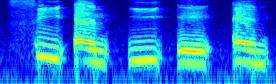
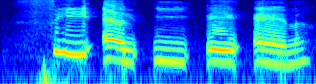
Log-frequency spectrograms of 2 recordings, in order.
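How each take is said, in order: Both takes have the same delivery.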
